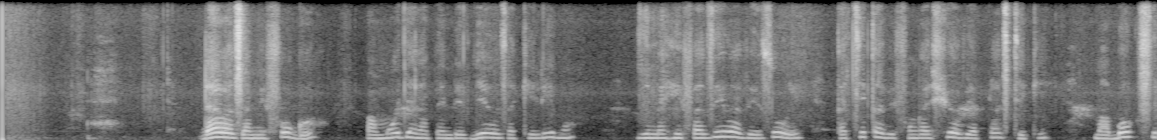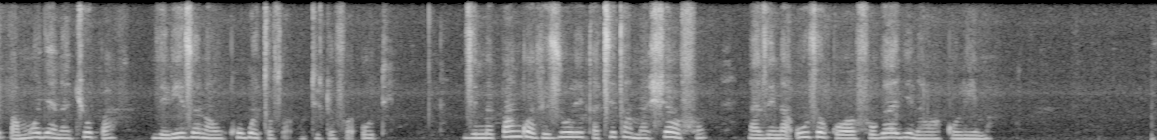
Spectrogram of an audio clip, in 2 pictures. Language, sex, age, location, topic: Swahili, female, 25-35, Dar es Salaam, agriculture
